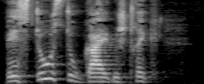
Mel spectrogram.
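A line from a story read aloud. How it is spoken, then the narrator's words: Angry old man shouting. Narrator (German): rief der alte Graf zornig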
